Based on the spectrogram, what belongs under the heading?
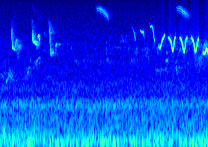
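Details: Male Yellowhammer in breeding plumage singing a fast run of clipped, sharply repeated notes about seven per second, building louder at the end, after scattered quieter notes; Willow Warbler and Chiffchaff sing in the background.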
